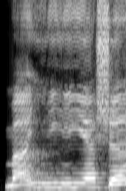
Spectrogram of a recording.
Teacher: من الحق بإذنه والله يهدي من يشاء میم کو یا کے ساتھ ملائیں گے، ٹھیک ہے. یا پر شد آیا ہے اور غنہ بھی کریں گے، نون نہیں پڑھا چاہتا، نون ساکنہ ہے.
